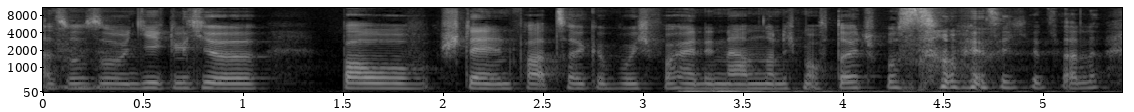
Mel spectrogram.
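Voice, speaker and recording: A woman speaks fairly quickly, her intonation monotone and flat. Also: medium pitch for a woman. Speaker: au pair. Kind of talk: casual chat. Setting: studio.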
